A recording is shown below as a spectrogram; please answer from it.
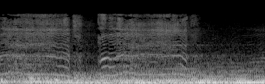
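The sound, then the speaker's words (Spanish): A newborn infant wails loudly while a midwife holds it up, in a 1988 fantasy film scene. The cries are continuous and wavering over a dense background. “Una partera sostiene en alto a un recién nacido.”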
